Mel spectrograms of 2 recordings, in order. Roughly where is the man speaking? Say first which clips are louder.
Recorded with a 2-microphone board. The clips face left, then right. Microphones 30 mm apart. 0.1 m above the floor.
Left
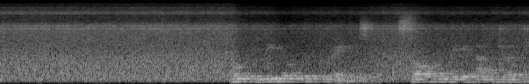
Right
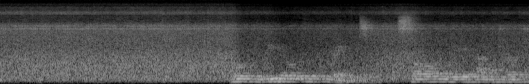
Left 3 dB; centre.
